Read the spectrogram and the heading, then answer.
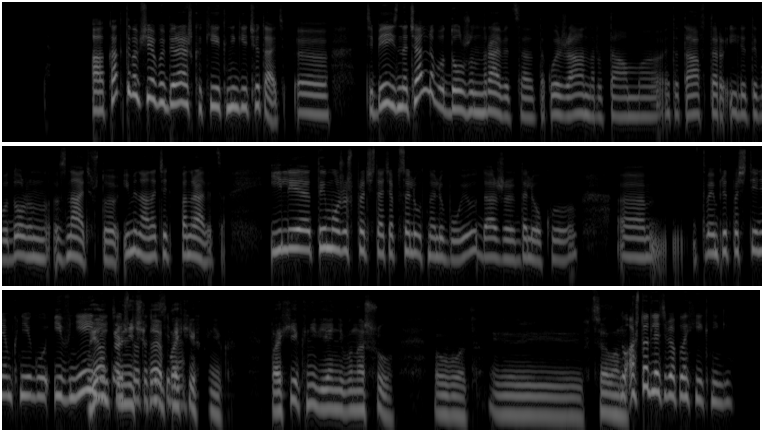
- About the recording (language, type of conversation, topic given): Russian, podcast, Как книги влияют на наше восприятие жизни?
- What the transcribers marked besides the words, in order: other background noise; drawn out: "и"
